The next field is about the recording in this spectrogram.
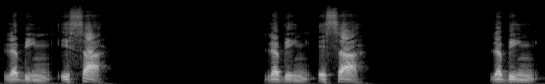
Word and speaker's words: labing isa: So it is pronounced as labing isa, not labing isa.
